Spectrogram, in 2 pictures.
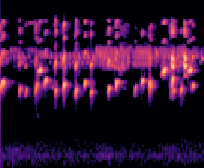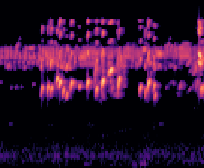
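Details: Betbetat song of the European goldfinch for stimulating caged goldfinches: continuous sweet twittering, clipped high chirps mixed with buzzy tinkling trills, in two lively phrases with a brief dip between.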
